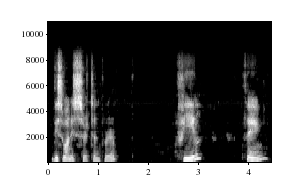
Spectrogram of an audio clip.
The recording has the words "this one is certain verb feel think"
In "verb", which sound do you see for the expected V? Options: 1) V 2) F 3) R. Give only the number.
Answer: 2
